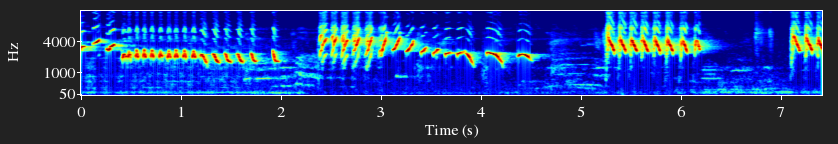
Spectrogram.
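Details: Training recording of a caged greater green leafbird, a contest winner in Palembang: fast trilled runs of repeated notes descending in pitch, separated by short silences, ending in high rapid bursts.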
